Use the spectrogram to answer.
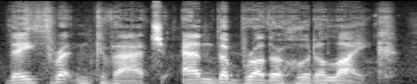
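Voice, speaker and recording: A man's voice: mid-range voice, normal speed, slight background noise, lightly acted. A man voicing a haughty, impatient nobleman in a fantasy game, pompous and formal. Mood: grudging, grave.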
